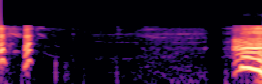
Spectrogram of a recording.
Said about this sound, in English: And a yawn. And she's going to yawn. It's going to make me yawn.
